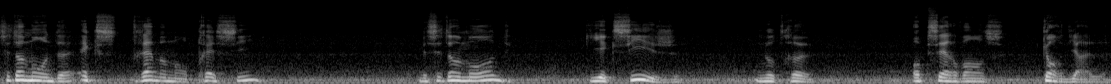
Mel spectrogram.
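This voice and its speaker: A man at a very slow pace, fairly high in pitch, with lively intonation and long, frequent pauses. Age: 70s. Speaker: former creativity trainer. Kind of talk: personal reflective talk. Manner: halting.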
